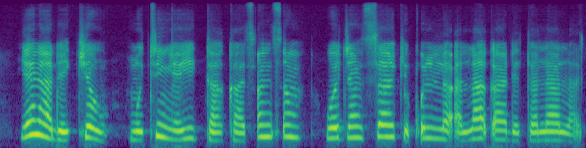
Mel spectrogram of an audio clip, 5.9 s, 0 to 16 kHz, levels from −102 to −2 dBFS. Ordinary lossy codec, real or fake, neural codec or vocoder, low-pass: none; fake; codec, 44.1 kHz, 7.8 kbps, DAC; 14.4 kHz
